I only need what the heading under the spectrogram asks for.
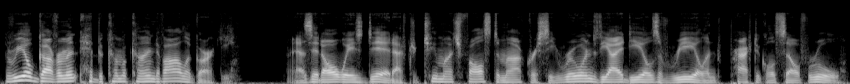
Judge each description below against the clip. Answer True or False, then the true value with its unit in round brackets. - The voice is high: False (110 Hz)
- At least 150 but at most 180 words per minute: False (190 wpm)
